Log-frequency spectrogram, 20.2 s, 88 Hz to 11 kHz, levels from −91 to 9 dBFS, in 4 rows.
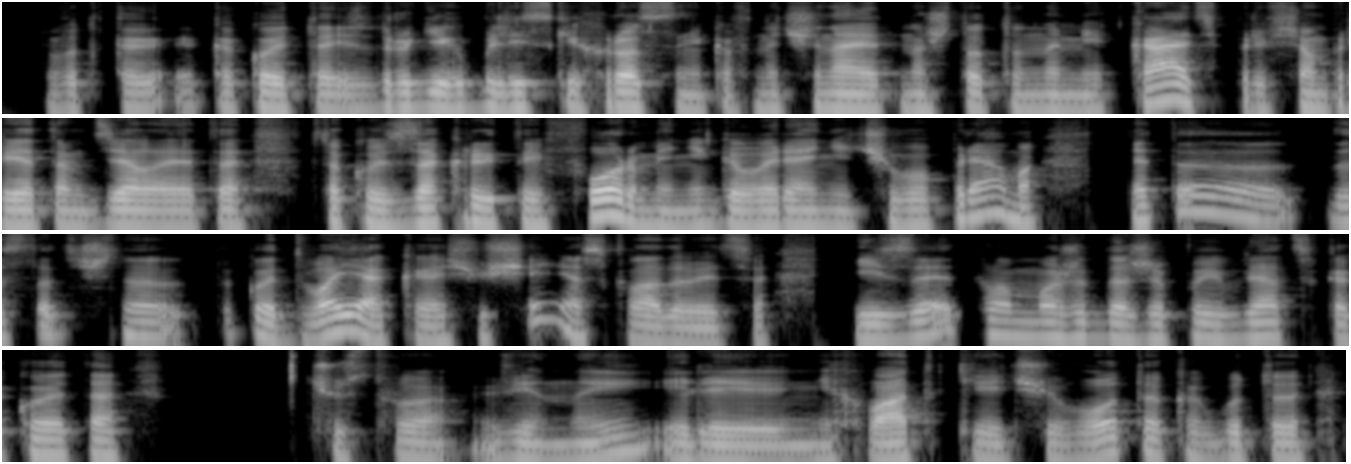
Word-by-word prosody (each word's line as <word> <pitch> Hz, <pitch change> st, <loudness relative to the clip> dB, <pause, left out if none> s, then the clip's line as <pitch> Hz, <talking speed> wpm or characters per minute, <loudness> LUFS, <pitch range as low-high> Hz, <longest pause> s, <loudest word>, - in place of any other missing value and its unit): вот, 110 Hz, 0 st, -8 dB
ка 115 Hz, 0 st, -2 dB, 0.2 s
какой-то 110 Hz, -1 st, +1 dB
из 105 Hz, 0 st, -2 dB
других 115 Hz, -1 st, +2 dB
близких 110 Hz, +1 st, -2 dB
родственников 110 Hz, -3 st, +2 dB
начинает 105 Hz, 0 st, +2 dB
на 105 Hz, -1 st, -3 dB
что-то 110 Hz, +2 st, -3 dB
намекать, 105 Hz, +9 st, +3 dB
при 105 Hz, -, -6 dB
всём 110 Hz, -1 st, -2 dB
при 110 Hz, -, +3 dB
этом, 105 Hz, -1 st, +2 dB
делая 105 Hz, -1 st, +5 dB
это 105 Hz, +1 st, 0 dB, 0.2 s
в -, -, -23 dB
такой 110 Hz, -2 st, +1 dB
закрытой 115 Hz, 0 st, +2 dB
форме, 115 Hz, -3 st, +5 dB
не 105 Hz, +1 st, -3 dB
говоря 105 Hz, 0 st, +3 dB
ничего 110 Hz, +2 st, -2 dB
прямо, 140 Hz, +2 st, 0 dB, 0.3 s
это, 140 Hz, +2 st, -2 dB
э, -, -, -14 dB
достаточно, 130 Hz, +1 st, -4 dB
такое, 135 Hz, -5 st, -1 dB
двоякое 115 Hz, -2 st, +3 dB
ощущение 125 Hz, -, -2 dB
складывается. 105 Hz, -3 st, -1 dB, 0.3 s
И 115 Hz, -, 0 dB
из-за 115 Hz, +4 st, 0 dB
этого 140 Hz, -1 st, -2 dB
может 125 Hz, -1 st, -1 dB
даже 115 Hz, -1 st, 0 dB
появляться 125 Hz, +2 st, -3 dB
какое-то 115 Hz, 0 st, -1 dB, 0.7 s
чувство 110 Hz, -1 st, -4 dB
вины, 105 Hz, +6 st, -3 dB
или 95 Hz, -, 0 dB
нехватки 100 Hz, +2 st, 0 dB
чего-то, 105 Hz, +5 st, -1 dB
как-будто 105 Hz, -1 st, -4 dB
110 Hz, 135 wpm, -25 LUFS, 105-120 Hz, 0.7 s, делая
